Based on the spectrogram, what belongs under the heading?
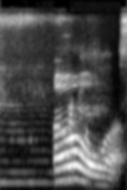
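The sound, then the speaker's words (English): A voice imitates the buzz of air conditioning heard during filming of The Bachelorette: a sustained droning tone that wavers slightly in pitch for under a second. A faint, steady electrical hum runs just before it. “you heard a slight buzzing, and that's probably because she was caught off guard and had the air conditioning on”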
